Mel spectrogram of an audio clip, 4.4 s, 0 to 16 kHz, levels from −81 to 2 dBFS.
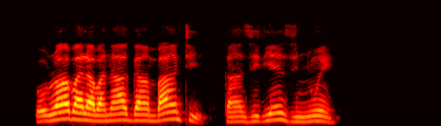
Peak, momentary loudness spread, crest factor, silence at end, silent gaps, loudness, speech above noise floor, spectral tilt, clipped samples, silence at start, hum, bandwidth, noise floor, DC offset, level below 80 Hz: -12 dBFS; 15 LU; 18 dB; 1.05 s; none; -28 LUFS; over 62 dB; -6 dB/octave; under 0.1%; 0.35 s; none; 8 kHz; under -90 dBFS; under 0.1%; -74 dBFS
